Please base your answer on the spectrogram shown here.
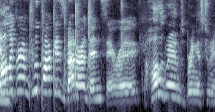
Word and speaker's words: Sarek: Sarek? Is this how we say his name? S-E-R-E-K. Yeah, Sarek.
